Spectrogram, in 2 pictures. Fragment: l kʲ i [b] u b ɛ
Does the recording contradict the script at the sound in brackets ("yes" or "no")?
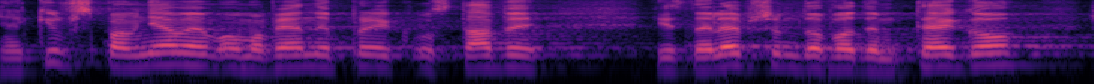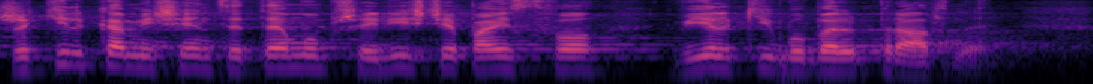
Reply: no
